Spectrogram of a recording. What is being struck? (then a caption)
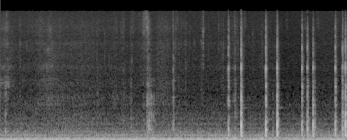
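Cardboard product box. A long, narrow, printed cardboard product box that looks empty or lightly filled is held in one hand while fingertips tap and scratch its printed surface. Soft scratching over a steady low hum gives way to a run of short, sharp, bright taps in the second half, each dying out almost instantly.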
